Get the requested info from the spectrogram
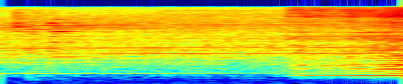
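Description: Steel grille bars being handled and rubbed against each other on the ground, over a faint steady hum. About one and a half seconds in, a louder, steady noise with a whine in it comes in.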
